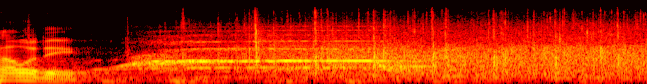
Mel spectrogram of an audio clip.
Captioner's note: applause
